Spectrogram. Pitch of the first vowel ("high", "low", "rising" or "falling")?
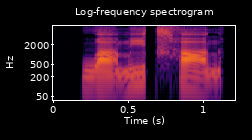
low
